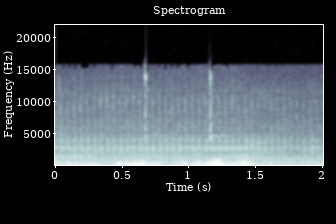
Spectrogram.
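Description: Small boat outboard motor running steadily at trolling speed, a constant hum under the scene.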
